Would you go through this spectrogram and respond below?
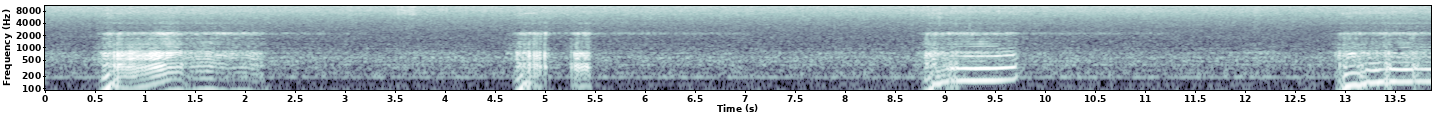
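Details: Four snoring breaths over about 14 seconds, one broken into short snorts, each with a low droning pitch, over a steady background hum, in a sleep-relaxation ASMR recording; snoring.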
